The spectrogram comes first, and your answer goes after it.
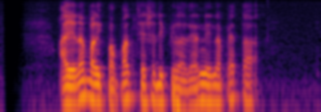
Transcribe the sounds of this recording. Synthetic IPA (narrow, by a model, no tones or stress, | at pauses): ʔa̰d͡ʒanabalɪk̚papansiasadipilaɾiandinapet̪a̰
